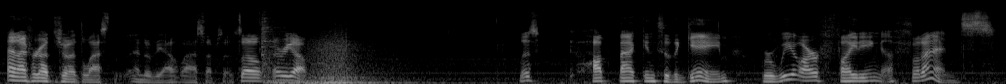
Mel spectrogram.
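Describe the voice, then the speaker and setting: A man's voice: a little high, very animated, moderate pace, long pauses, fairly bright tone, a little hiss or hum. A man hosting a let's play, chatting casually and reading game text aloud as he plays, often chuckling. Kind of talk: casual gameplay commentary.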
